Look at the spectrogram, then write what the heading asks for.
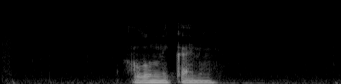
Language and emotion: Russian, neutral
